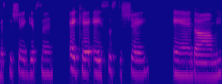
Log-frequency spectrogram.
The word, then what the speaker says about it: Pascha Gibson: But you'll see the link on my page on Pache Gibson as well. And that's spelled Pascha Gibson, Gibson.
